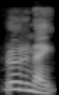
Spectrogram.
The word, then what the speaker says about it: rhodonite: is that how you say it wrote ro rhodonite yeah yeah that's right sometimes um uh and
